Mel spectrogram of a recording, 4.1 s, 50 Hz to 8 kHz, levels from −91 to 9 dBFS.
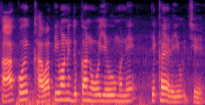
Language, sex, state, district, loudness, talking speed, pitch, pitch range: Gujarati, male, Gujarat, Gandhinagar, -13 LUFS, 145 wpm, 175 Hz, 160-195 Hz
